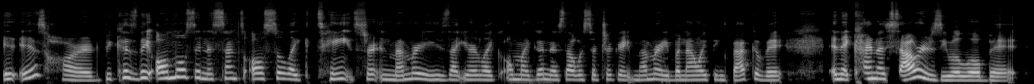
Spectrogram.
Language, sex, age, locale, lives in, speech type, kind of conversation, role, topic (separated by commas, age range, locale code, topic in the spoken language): English, female, 30-34, en-US, United States, conversation, unstructured, none, How do you recognize and deal with unhealthy relationships in your life?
